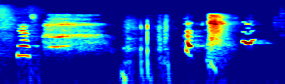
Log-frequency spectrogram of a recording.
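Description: sneeze

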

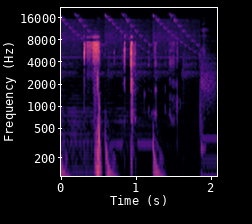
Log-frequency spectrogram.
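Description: beer bottle being opened

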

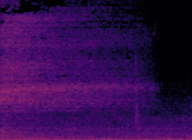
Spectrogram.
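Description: deep breath in

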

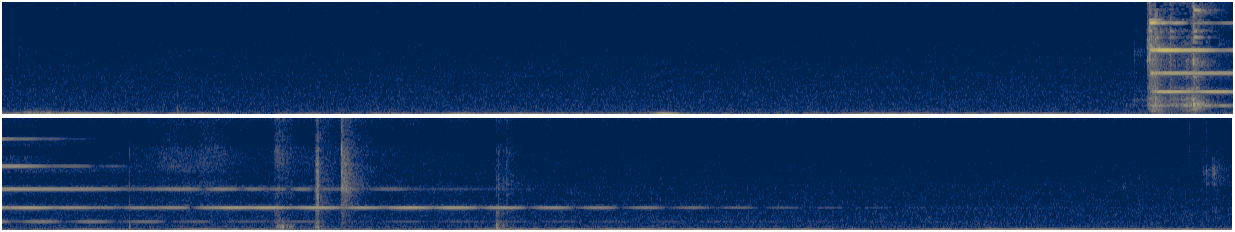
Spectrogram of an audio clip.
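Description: ringing bell

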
